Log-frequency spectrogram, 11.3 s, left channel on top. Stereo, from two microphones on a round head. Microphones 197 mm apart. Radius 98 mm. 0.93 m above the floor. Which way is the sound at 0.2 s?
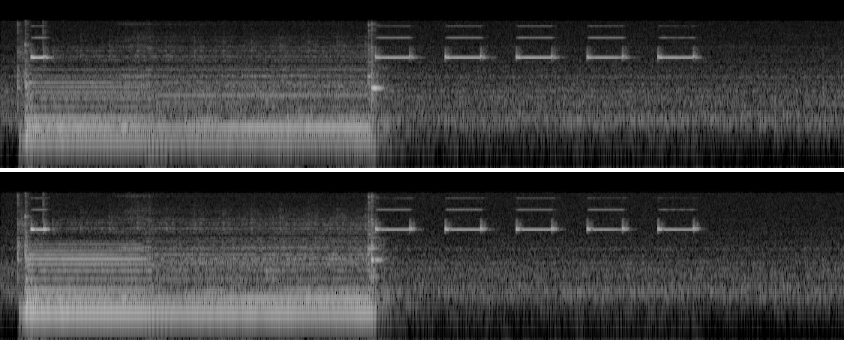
Centre (ahead or behind).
